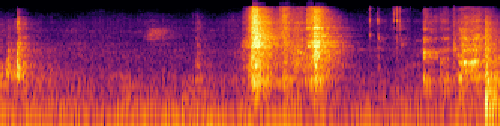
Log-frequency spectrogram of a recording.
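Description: Lid of a cooled pressure cooker being handled and opened: a few close metallic clanks and scrapes, with a couple of louder clattering bursts separated by quiet moments.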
